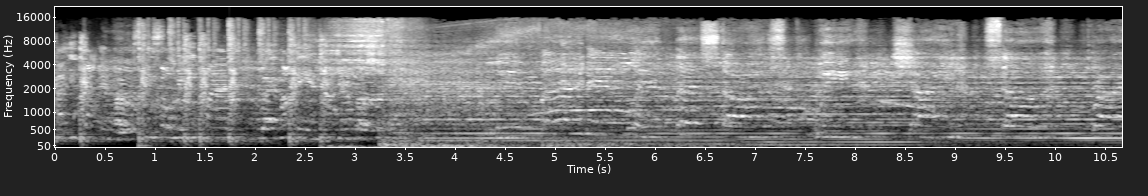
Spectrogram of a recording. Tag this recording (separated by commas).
Music, inside a large room or hall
